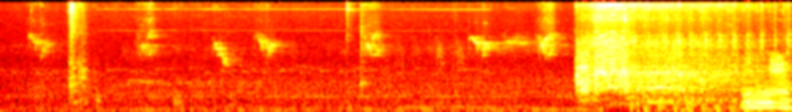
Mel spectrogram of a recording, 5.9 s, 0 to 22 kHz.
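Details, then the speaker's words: Yamaha Grand Filano scooter with a 20F 16V supercapacitor added to the 105 CCA battery (185 CCA combined), voltage dipping from 13.54 to 12.99 V while cranking: one brisk, strong crank catching within a second into steady idle; easier starting. "แล้วเครื่องยนต์ก็สตาร์ทง่ายนะครับอสตาร์ทง่ายขึ้นอ่ะฟังเสียงสตาร์ทอีกทีนึงนะ"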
